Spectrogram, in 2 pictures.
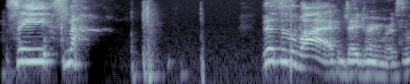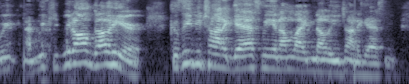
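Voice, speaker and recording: A man speaking as an actor being interviewed, candid, reflective and expressive in casual conversation. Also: a little high, moderate pace.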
